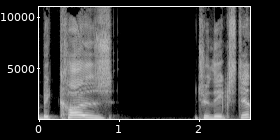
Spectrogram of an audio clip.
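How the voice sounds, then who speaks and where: With a Southern US accent, a man's voice comes through in a dry, close sound with no echo. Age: 40s. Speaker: political talk radio host. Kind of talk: call-in talk radio monologue.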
